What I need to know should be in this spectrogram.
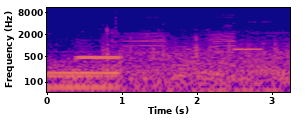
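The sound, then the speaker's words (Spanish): Telephone number being dialed in a tense thriller scene, a few steady electronic keypad tones, the first long and fairly loud, a later one shorter and higher, over a faint low background. “marca la última llamada”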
